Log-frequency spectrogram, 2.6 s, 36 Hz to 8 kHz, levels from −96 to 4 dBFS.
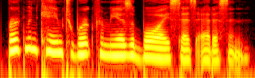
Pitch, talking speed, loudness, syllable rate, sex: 175 Hz, 260 wpm, -17 LUFS, 5.8 syllables/s, female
